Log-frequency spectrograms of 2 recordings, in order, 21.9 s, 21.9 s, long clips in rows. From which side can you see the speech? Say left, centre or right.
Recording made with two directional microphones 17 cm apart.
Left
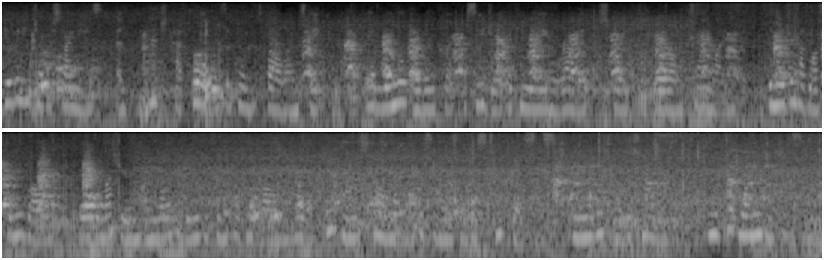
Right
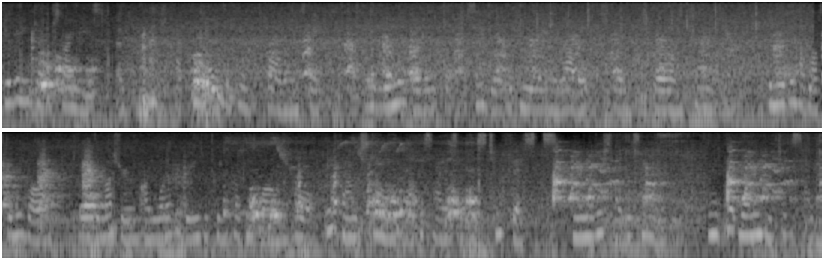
centre.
